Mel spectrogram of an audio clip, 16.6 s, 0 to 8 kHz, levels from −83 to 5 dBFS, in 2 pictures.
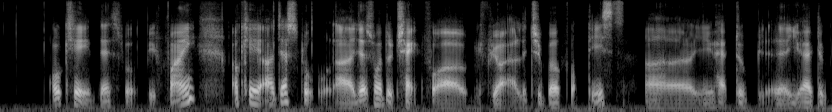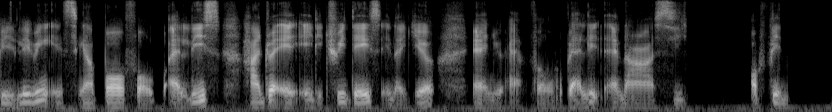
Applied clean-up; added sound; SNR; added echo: neural diffusion model UNIVERSE++.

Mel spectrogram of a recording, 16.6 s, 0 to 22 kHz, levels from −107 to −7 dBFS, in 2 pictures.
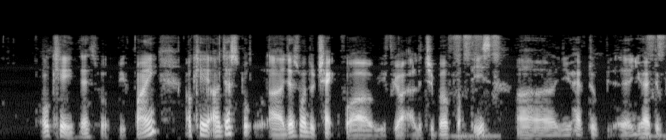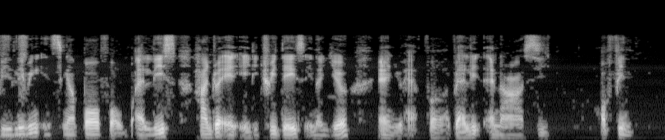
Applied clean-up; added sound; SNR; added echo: classical method spectral subtraction.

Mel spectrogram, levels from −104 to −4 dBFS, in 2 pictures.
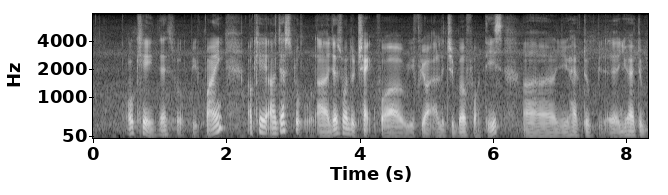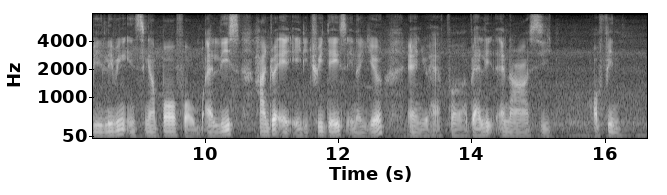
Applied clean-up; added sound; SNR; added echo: none; none; none; none.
